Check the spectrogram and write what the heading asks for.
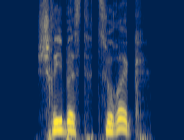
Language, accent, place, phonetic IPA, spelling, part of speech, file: German, Germany, Berlin, [ˌʃʁiːbəst t͡suˈʁʏk], schriebest zurück, verb, De-schriebest zurück.ogg
- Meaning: second-person singular subjunctive II of zurückschreiben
